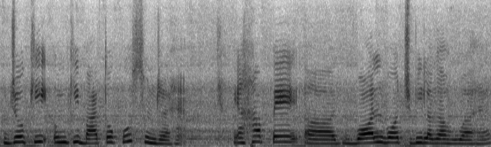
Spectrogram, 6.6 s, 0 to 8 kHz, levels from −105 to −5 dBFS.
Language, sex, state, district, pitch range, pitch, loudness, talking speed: Hindi, female, Bihar, West Champaran, 215-285 Hz, 245 Hz, -14 LUFS, 135 wpm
